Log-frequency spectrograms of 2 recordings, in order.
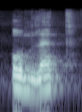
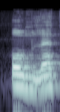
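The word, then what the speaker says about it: omelette: De La Pa omlet chúng ta không phát âm cái T ơ này omlet omlet La Mer pula me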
